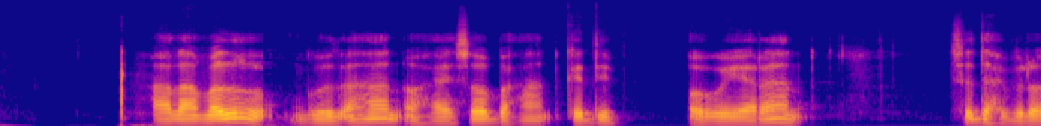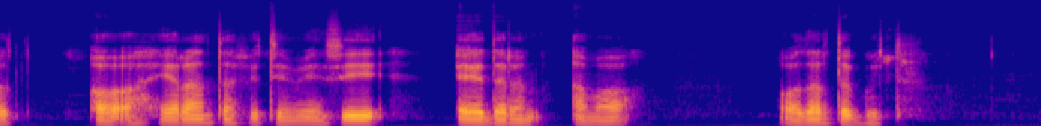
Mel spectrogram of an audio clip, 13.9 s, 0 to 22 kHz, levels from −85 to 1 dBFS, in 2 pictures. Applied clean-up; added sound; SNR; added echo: neural mask model DeepFilterNet 3.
